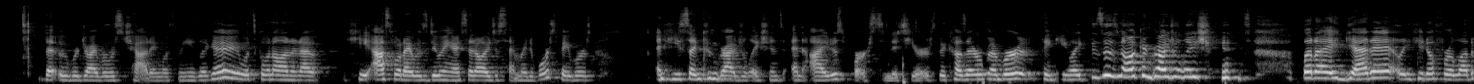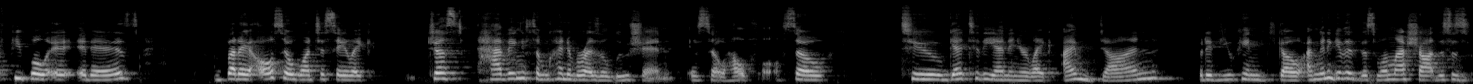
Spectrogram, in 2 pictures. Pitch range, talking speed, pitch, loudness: 200-265 Hz, 215 wpm, 225 Hz, -23 LUFS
